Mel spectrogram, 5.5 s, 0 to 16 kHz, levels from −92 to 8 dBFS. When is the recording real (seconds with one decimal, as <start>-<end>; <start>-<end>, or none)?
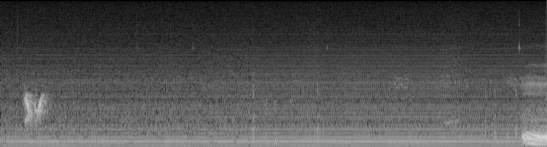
2.5-5.5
